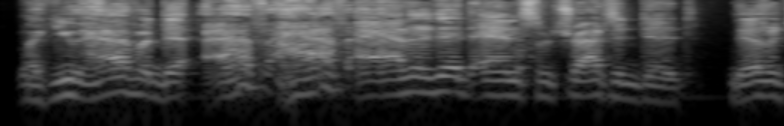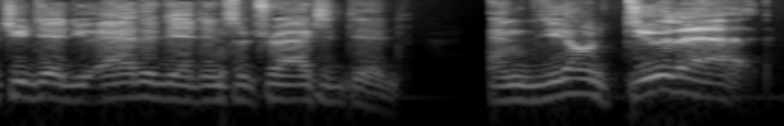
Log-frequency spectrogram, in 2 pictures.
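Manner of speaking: ranting about a clerk's bad subtraction; heated rant. Real, not acted. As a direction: lay into the clerk's bad math.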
